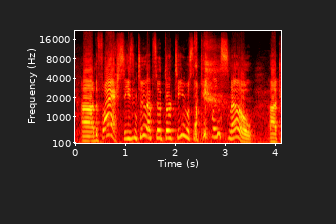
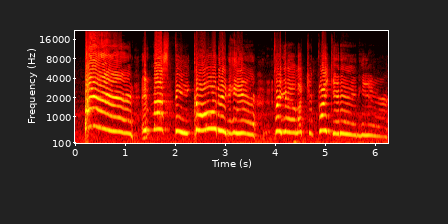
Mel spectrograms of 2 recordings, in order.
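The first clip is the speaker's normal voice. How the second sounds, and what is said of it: Cheerleader character voice. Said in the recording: “your cheerleader impersonation”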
